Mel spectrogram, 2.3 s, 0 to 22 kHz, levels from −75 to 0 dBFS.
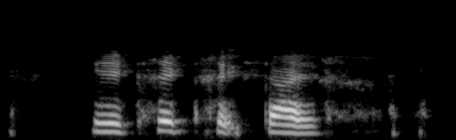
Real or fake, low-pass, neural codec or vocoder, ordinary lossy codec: fake; 5.4 kHz; vocoder, 22.05 kHz, 80 mel bands, HiFi-GAN; Opus, 32 kbps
